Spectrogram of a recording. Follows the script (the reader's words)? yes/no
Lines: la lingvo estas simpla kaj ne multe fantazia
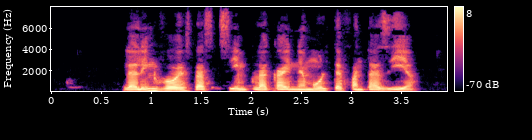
yes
